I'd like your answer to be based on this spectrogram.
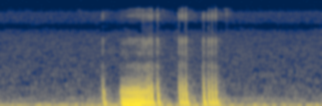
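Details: Brief rattling, snorting snore bursts, much like a person's snore, from a sleeping pet Pekingese dog.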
